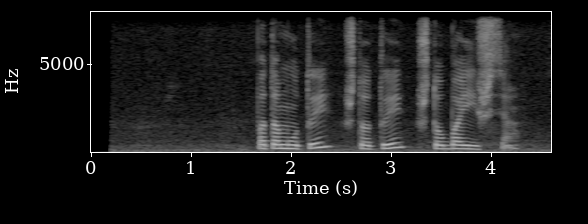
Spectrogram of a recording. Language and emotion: Russian, neutral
